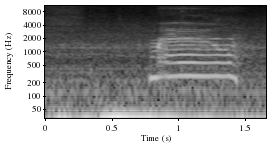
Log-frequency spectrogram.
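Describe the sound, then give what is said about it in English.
A person imitates the meow of Gary the snail from SpongeBob: a single drawn-out, nasal mewing tone lasting about half a second, clear over a quiet background hum. “I used to do a really good one when my voice didn't crack. Meow.”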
